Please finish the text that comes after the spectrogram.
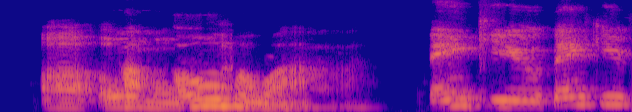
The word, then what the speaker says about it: Aomawa: It's pronounced Aomawa. The emphasis is on the O.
